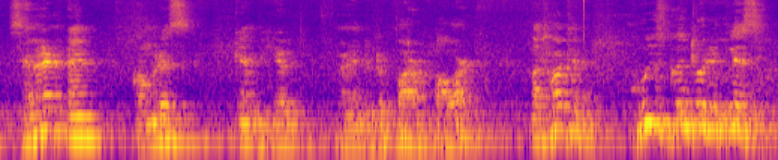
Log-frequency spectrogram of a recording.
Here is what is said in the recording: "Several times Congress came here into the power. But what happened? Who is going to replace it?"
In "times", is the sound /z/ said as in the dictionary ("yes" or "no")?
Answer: no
